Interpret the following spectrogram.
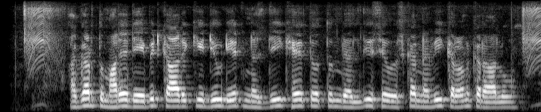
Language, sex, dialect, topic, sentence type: Hindi, male, Marwari Dhudhari, banking, statement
